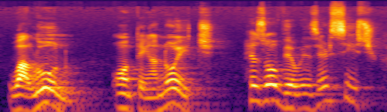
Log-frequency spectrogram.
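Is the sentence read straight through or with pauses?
with pauses. It is read with pauses around the middle phrase.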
